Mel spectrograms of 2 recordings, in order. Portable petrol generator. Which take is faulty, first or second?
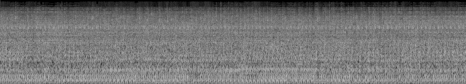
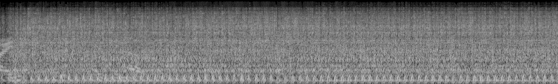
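first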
